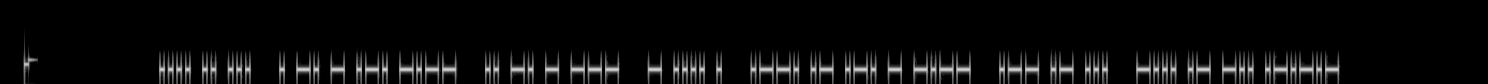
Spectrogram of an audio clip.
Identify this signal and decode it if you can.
Morse code, heard as a keyed tone, about 28 wpm, 700 Hz. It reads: HIS ENTRY INTO THE PARTY WAS BAD.
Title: Sentences from Top 1500 Words 28wpm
